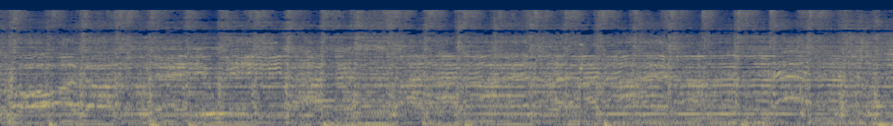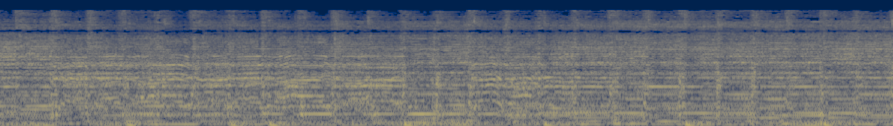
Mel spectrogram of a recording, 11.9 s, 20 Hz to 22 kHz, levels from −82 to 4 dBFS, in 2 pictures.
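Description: At 3.86 to 3.89 s a corrupt frame is decoded: flipped bits inside one compressed frame send misread gains and codes to the decoder, which plays them anyway, so energy lands at the wrong frequencies for about a single frame's length. It comes out as a sharp, loud chirp-like burst peaking around -5 dBFS.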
